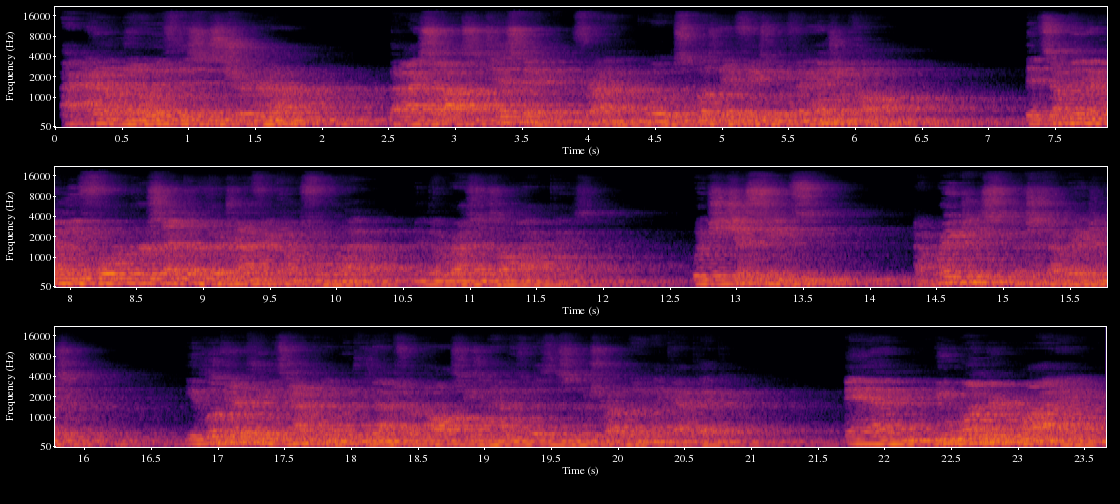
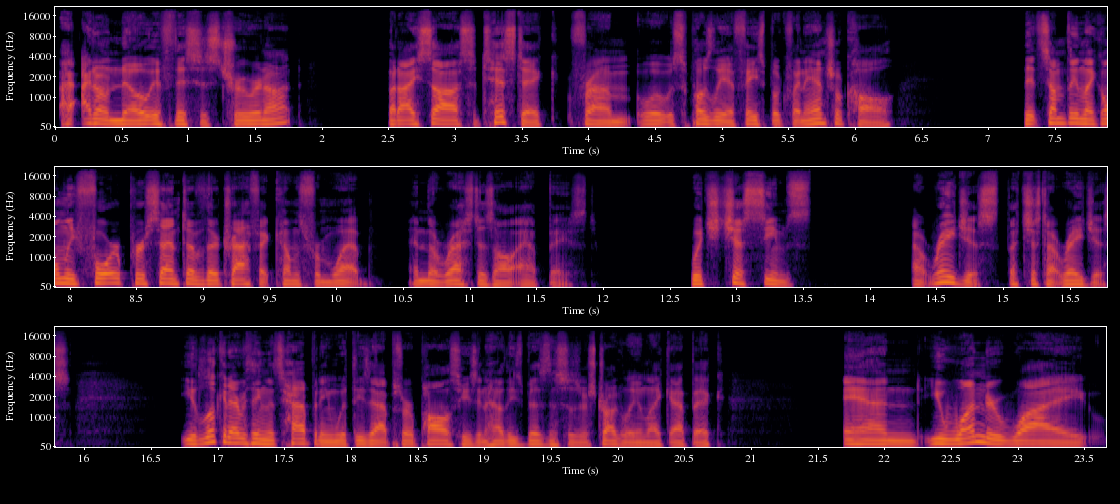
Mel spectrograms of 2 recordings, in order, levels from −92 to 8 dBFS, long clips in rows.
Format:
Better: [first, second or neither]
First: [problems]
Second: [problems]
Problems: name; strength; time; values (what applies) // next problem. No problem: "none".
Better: second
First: off-mic speech; far // room echo; strong; dies away in 2.7 s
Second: none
